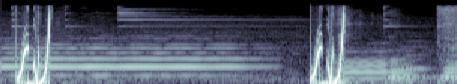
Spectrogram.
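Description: Two quick rising sweep sound effects about a second and a half apart, each followed by a held musical tone, over background music.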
